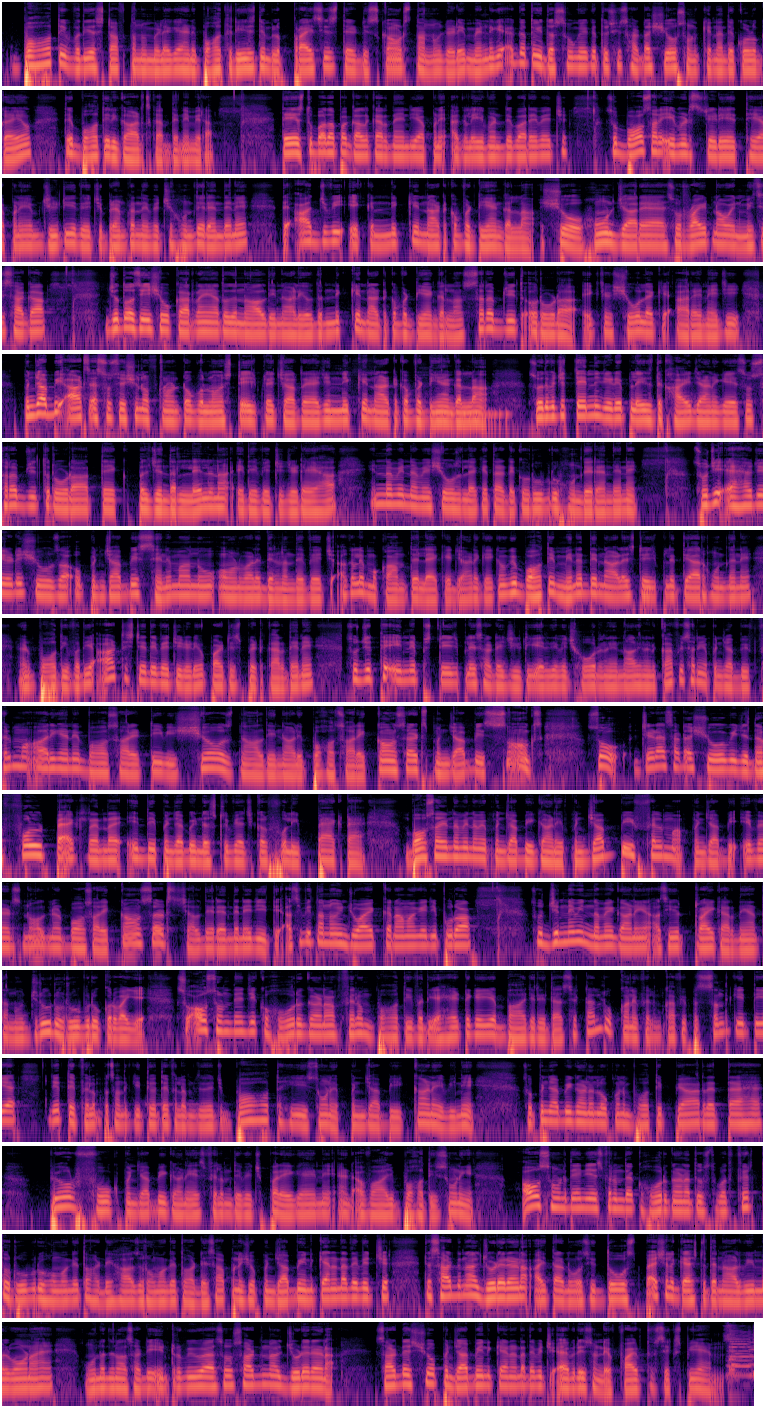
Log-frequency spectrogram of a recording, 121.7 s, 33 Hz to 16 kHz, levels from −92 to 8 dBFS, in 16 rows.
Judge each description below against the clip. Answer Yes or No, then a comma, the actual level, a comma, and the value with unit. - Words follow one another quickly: Yes, fast, 215 wpm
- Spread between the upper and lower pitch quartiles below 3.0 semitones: No, average, 4.0 semitones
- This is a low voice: Yes, low, 125 Hz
